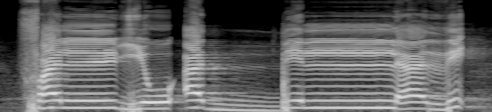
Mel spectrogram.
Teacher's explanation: دال اور لام دونوں کے اوپر تشدید، دونوں کو سخت کرنا ہے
